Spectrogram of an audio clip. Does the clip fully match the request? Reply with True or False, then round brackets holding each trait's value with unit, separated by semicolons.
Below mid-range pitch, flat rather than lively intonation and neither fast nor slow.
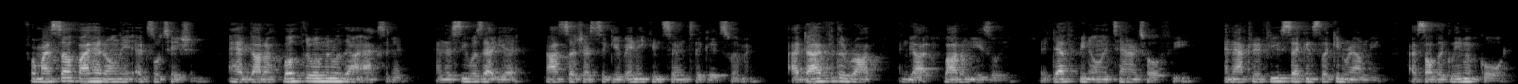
False (120 Hz; 2.2 semitones; 250 wpm)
